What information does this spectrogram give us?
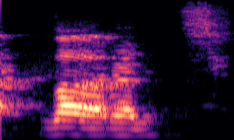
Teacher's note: ईशत स्पृष्ट, जिसपे छू रही है लेकिन हल्की सी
